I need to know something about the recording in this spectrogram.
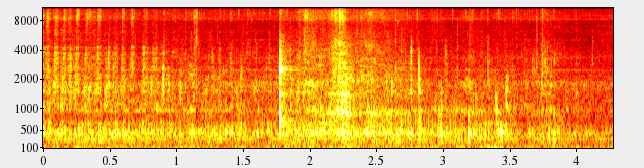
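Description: Wooden spoon stirring a lamb-and-tripe stew in a metal pot while the liquid sizzles, with a sharp knock about two seconds in.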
